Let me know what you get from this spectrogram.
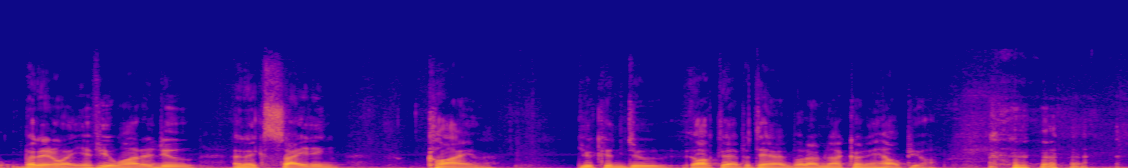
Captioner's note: laughs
